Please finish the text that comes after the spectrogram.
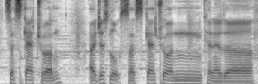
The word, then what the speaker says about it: Saskatchewan: Yes, that's how you pronounce Saskatchewan.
